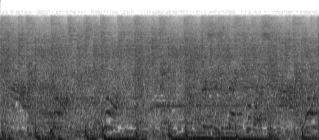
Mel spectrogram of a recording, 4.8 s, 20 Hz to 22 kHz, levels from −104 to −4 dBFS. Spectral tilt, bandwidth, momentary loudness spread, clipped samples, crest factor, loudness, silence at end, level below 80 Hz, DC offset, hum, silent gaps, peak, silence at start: -4 dB/octave; 13.5 kHz; 3 LU; under 0.1%; 12 dB; -17 LUFS; 0 s; -20 dBFS; under 0.1%; none; none; -4 dBFS; 0 s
